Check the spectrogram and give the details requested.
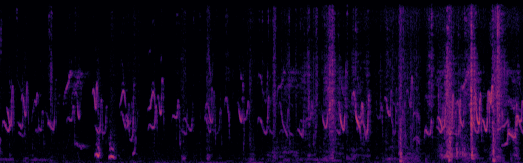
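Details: Many young Indian grey francolin chicks at feeding time peep rapidly in thin upslurred notes, overlapping constantly, with sharp clicks and pecking taps growing busier toward the end.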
